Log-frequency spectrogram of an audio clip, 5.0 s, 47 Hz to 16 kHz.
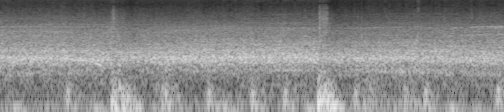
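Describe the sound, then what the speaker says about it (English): Arena crowd chanting in the WWE SmackDown vs Raw 2008 wrestling video game, a steady dense roar with rhythmic pulses and occasional louder slams throughout. "Wow, listen to that chant."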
